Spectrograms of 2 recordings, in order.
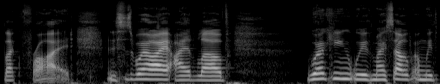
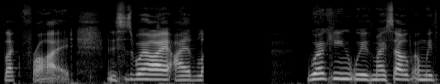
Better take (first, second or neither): first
